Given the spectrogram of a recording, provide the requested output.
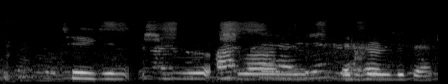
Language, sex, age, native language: Icelandic, female, 10, Icelandic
